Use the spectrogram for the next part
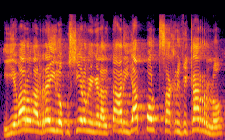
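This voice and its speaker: A man's voice: extremely high pitch, normal speed, a bit bright. A male pastor with a Nicaraguan accent, preaching a sermon and telling stories, calling listeners brother. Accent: Nicaraguan Spanish. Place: church. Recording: echoey church hall.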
